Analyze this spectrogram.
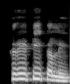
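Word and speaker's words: critically: यहां पर जो है ए का उच्चारण हमने नहीं करना है इसको पढ़ेंगे हम सी आर आई टी आई सी A double L वाई क्रिटिकली क्या पढ़ेंगे क्रिटिकली ठीक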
